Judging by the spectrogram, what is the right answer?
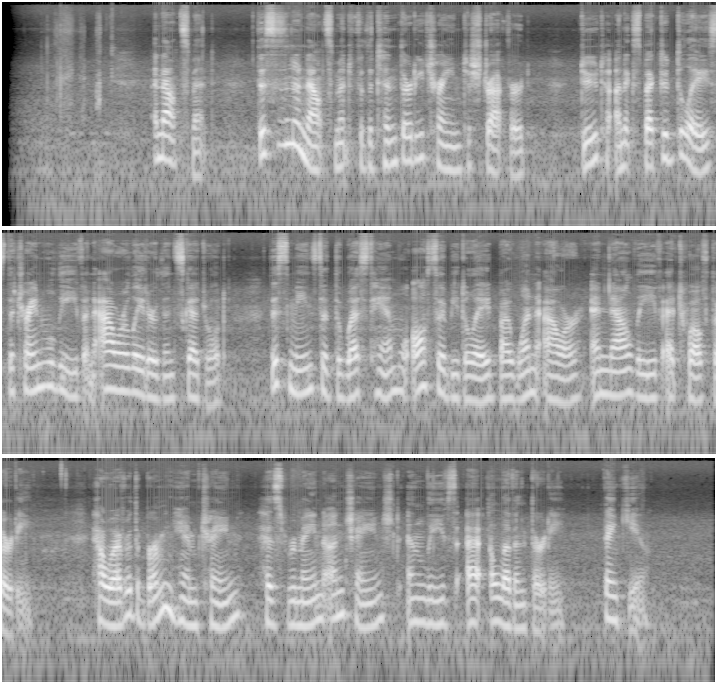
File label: Conversation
